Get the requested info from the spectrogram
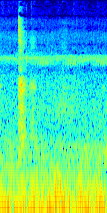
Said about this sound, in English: Oh. Oh my god. Will you hear that? Oh, that's the cricket.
